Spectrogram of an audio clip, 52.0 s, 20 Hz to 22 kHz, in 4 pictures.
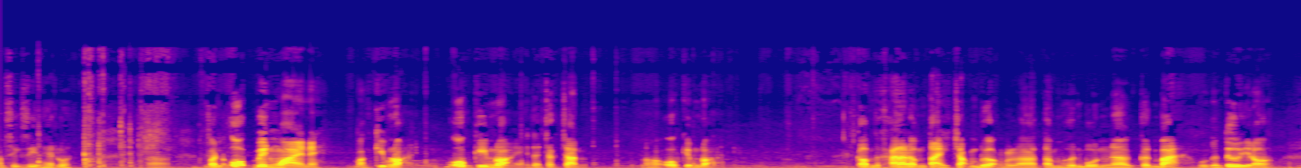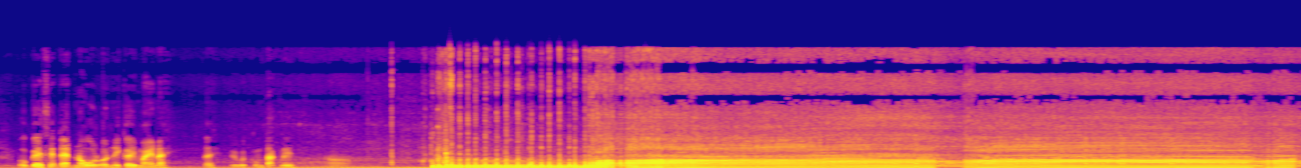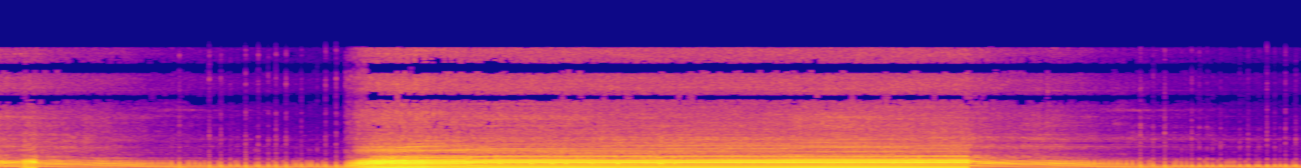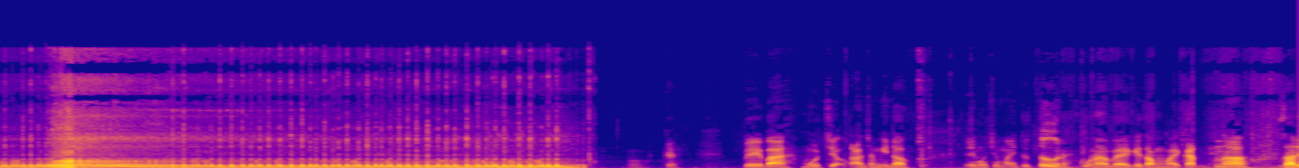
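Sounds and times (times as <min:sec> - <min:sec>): chainsaw engine revving and idling: 0:13.4 - 0:45.0.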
